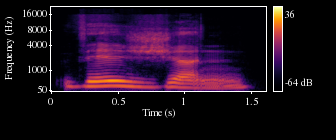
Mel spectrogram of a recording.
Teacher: it's a similar mouth placement as sh but there's a vibration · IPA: /ʒ/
